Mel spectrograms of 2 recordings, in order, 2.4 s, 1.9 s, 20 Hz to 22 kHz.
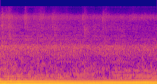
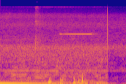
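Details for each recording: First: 12 V DC brushless electric fan motor after AC-to-DC conversion and bushing-to-bearing replacement: steady smooth low hum with no scraping, ticking or rattle; the noise is gone, running normally. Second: 12 V DC brushless electric fan motor after AC-to-DC conversion, test run before assembly: low hum with uneven scraping, rattly bursts; worn bushing running metal to metal, to be replaced with a bearing.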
